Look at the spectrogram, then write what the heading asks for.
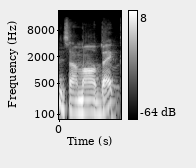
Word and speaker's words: Zamalbek: potential ban Right, that's how we pronounce it, Zamalbek.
